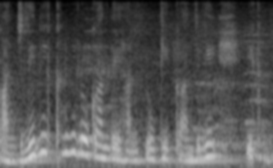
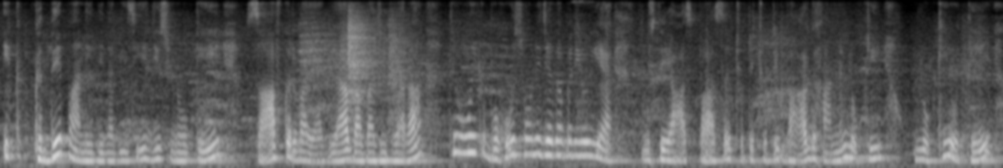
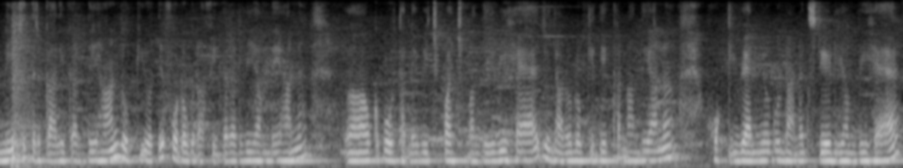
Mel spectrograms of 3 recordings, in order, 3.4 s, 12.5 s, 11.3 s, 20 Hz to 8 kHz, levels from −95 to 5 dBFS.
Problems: constant background noise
